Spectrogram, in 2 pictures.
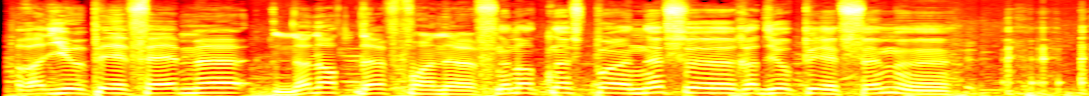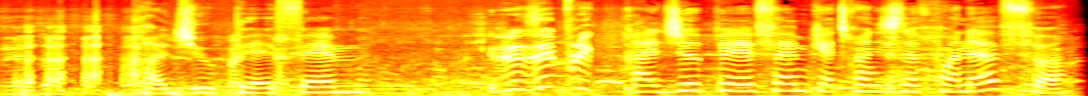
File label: jingle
